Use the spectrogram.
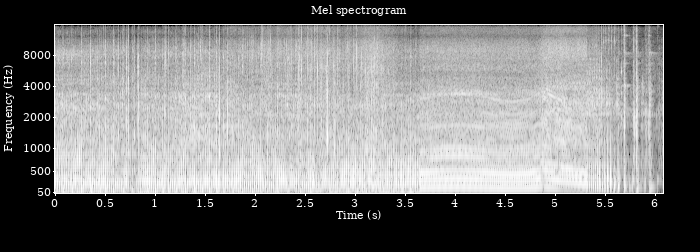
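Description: A chainsaw rumbles through tree felling on an off-grid cabin project, a loud steady engine roar whose pitch dips and climbs under load before cutting off near the end.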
